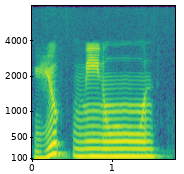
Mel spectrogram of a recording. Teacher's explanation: حمزہ کو ہم حمزہ ساکن کہتے ہیں اور اس کو جھٹکے سے پڑھتے ہیں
